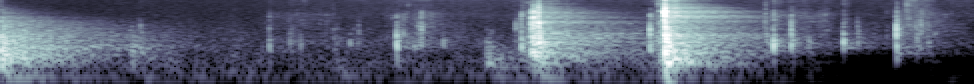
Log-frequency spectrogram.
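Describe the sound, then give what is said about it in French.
A heavy door of a historic apartment building is unlatched and swung open, with a series of clunks, knocks and a sharp thud, followed by a few lighter taps as it settles. No one speaks. “Quelques secondes après, la porte s'ouvre sur un immeuble chargé d'histoire.”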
